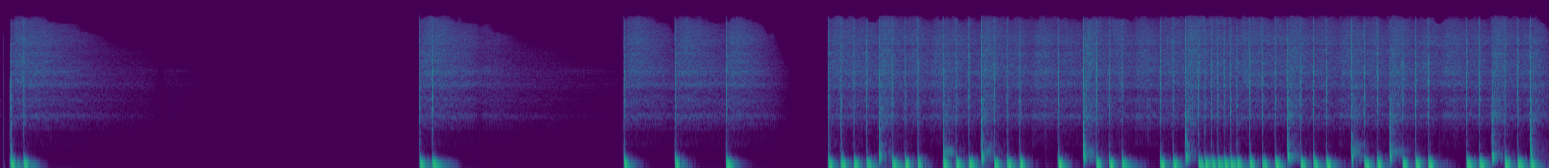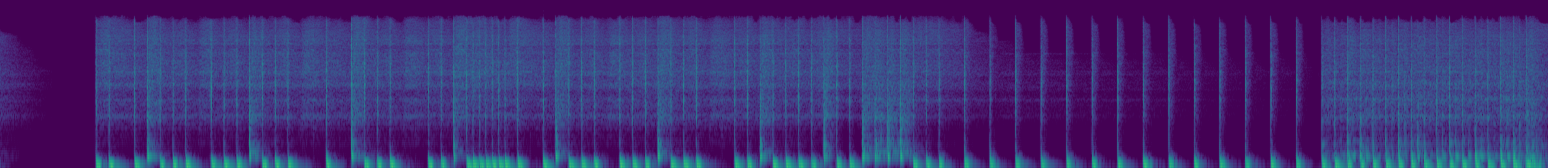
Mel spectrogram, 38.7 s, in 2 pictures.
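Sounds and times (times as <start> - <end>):
drums: 0.0 - 1.7, 5.2 - 6.8, 7.8 - 19.7, 20.6 - 38.7.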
